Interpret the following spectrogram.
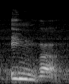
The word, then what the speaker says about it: Ingwer: Often, if you have ER in the end, you pronounce it as an A and not an R. Usually you would say Ingwer, Ingwer.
